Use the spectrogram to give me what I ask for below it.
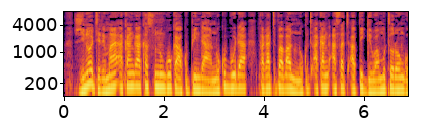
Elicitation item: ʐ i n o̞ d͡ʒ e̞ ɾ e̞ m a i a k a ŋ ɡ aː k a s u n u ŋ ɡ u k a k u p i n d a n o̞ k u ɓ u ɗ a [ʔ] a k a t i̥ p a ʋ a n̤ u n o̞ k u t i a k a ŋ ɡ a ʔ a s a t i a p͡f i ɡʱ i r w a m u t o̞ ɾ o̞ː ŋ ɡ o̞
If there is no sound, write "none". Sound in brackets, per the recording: p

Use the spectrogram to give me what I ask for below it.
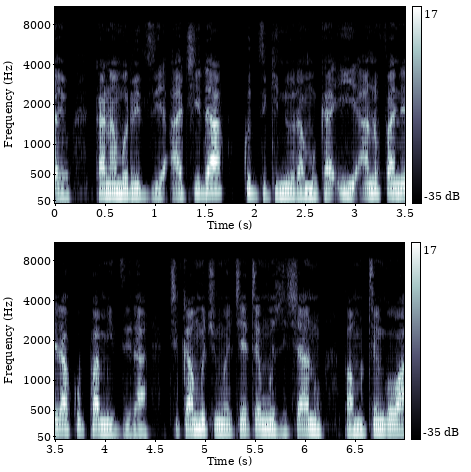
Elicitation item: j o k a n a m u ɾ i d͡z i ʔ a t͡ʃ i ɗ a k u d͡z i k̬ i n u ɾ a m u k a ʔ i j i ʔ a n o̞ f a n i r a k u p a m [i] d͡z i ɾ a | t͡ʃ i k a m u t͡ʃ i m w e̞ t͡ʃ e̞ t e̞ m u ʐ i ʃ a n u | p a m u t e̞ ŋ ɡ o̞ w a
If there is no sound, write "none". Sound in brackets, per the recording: i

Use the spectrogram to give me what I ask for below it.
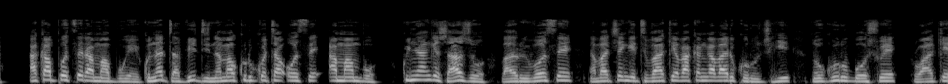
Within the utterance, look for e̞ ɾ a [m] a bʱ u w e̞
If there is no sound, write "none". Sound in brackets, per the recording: m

